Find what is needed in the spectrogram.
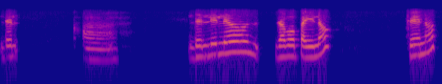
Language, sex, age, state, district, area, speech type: Assamese, female, 60+, Assam, Tinsukia, rural, conversation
